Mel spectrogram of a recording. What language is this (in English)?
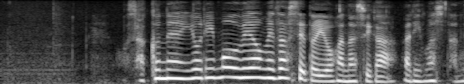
Japanese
